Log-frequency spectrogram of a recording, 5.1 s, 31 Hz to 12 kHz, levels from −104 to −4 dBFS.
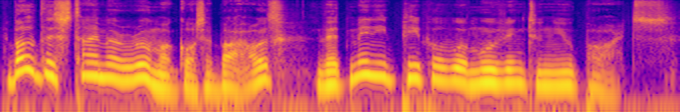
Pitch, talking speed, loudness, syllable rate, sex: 150 Hz, 175 wpm, -16 LUFS, 4.6 syllables/s, male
